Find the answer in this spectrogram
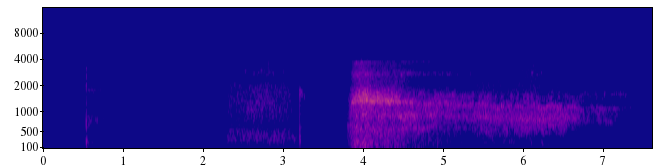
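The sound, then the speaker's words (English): A deep breath is taken during a guided breathing exercise: a soft, short breath is followed by a longer, louder sighing release that trails off. It is faint overall, with a couple of small clicks and no talk. “Take one more deep breath that way.”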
